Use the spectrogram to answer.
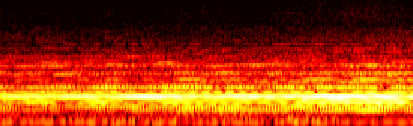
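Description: A train starting up at a depot gives out a loud, steady, horn-like tone with a rich stack of harmonics. It holds unbroken from start to finish.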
